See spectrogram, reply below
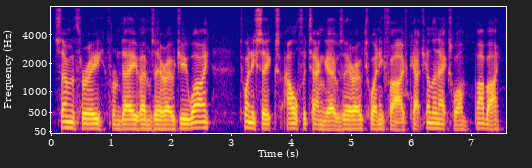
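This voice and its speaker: An English man hosting a radio demo in casual unscripted chat, halting and rambling as he corrects himself. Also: fairly low pitch, fairly even intonation, clean tone. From England. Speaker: amateur radio channel host. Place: beside his radio set, filming the equipment.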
